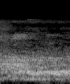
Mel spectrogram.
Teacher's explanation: ওপর দিকে জিভটা উঠে উচ্চারণ হয় বলে সেটা হচ্ছে তালব্য স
